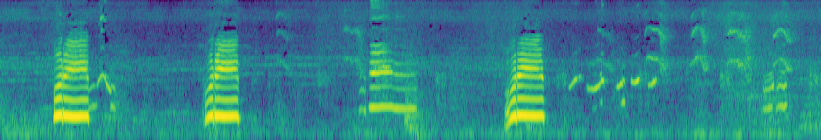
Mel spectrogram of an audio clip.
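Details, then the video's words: A young black-capped lory that is learning to talk repeats a nasal, word-like phrase four times, roughly every one and a half seconds, then breaks into a run of squeaky, rising whistles. "Nuri jinak dan lucu pintar omong lagi"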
